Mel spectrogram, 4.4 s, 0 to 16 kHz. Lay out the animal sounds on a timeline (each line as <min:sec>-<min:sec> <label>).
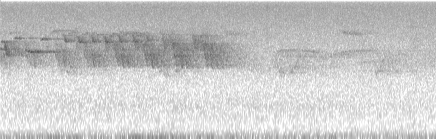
0:00.0-0:01.8 Winter Wren (Troglodytes hiemalis)
0:00.0-0:04.4 Red-eyed Vireo (Vireo olivaceus)
0:00.1-0:02.6 Ovenbird (Seiurus aurocapilla)
0:02.6-0:03.8 Eastern Wood-Pewee (Contopus virens)
0:03.4-0:03.7 Black-capped Chickadee (Poecile atricapillus)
